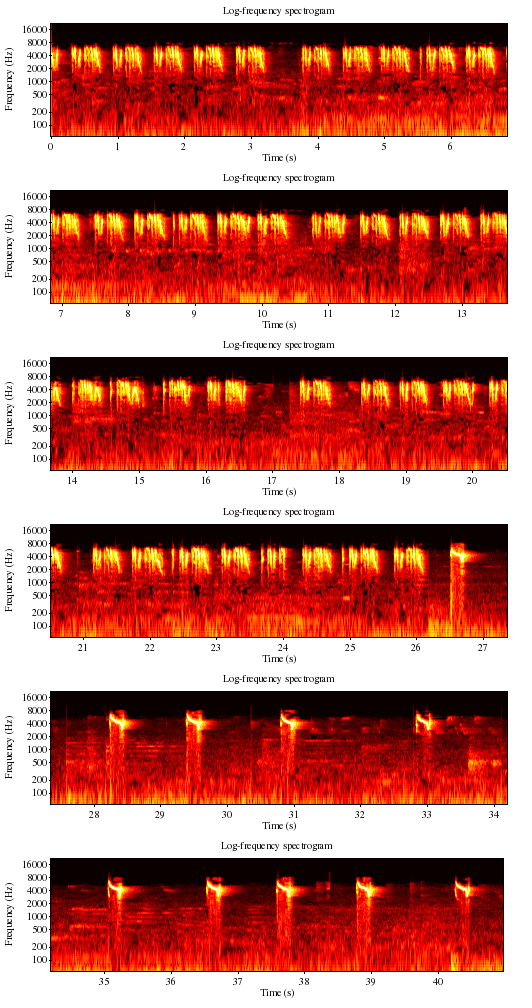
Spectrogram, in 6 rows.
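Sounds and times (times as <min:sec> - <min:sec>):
bird chirping rapidly: 0:00.0 - 0:27.6, 0:28.2 - 0:28.7, 0:29.3 - 0:29.9, 0:30.8 - 0:32.2, 0:32.8 - 0:39.3, 0:40.2 - 0:40.9
sharp downward-sweeping bird calls: 0:03.8 - 0:16.7, 0:17.4 - 0:27.0, 0:28.2 - 0:28.6, 0:37.6 - 0:38.0, 0:38.8 - 0:39.2.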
